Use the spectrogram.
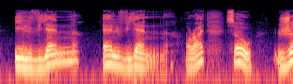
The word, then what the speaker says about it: viennent: E-N-T, you don't pronounce them. Ils viennent, elles viennent.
